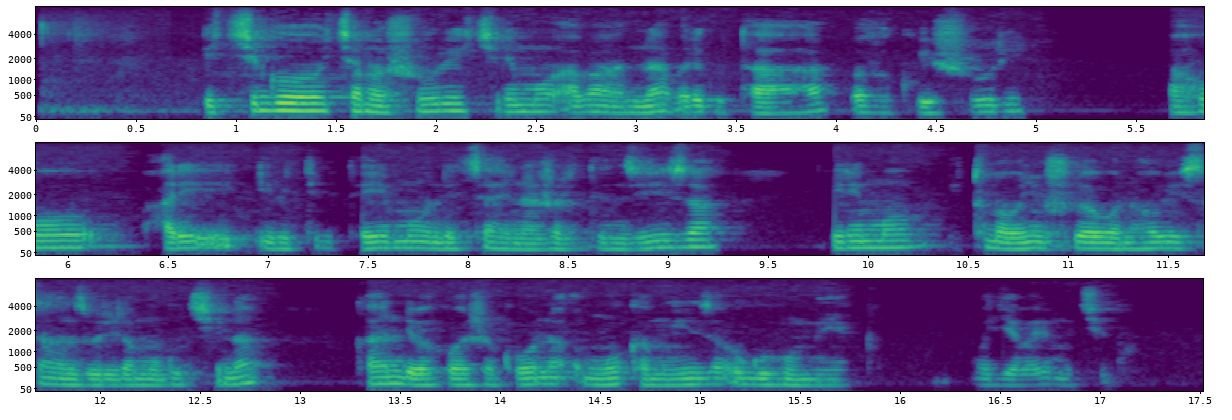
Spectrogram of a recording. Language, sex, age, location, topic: Kinyarwanda, male, 18-24, Huye, education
